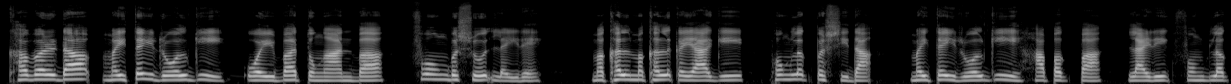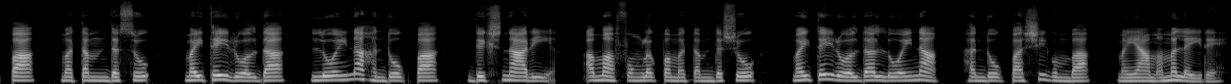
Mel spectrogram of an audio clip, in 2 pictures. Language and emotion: Manipuri, neutral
